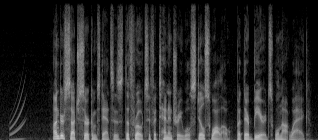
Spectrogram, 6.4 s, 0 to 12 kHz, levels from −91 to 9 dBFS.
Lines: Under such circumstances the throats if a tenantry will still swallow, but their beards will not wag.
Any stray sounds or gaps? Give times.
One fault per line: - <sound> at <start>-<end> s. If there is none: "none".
- chirp at 0.2-0.5 s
